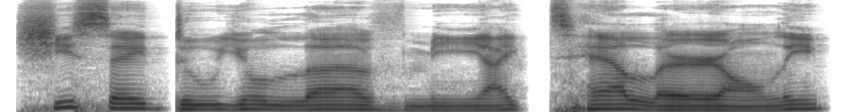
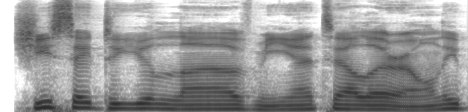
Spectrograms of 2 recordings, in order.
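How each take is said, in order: First: It is said in slow motion. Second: It is said at normal speed.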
